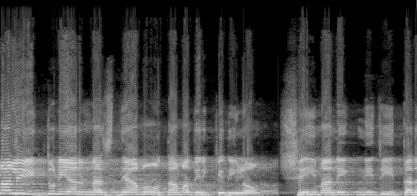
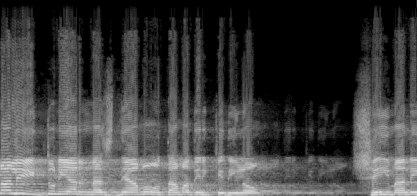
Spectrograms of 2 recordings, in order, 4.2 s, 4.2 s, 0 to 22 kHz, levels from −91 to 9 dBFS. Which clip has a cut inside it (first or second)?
first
